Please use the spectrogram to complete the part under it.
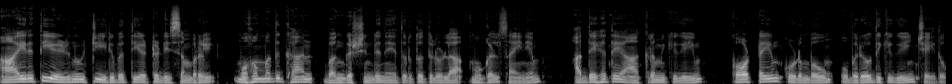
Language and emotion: Malayalam, neutral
